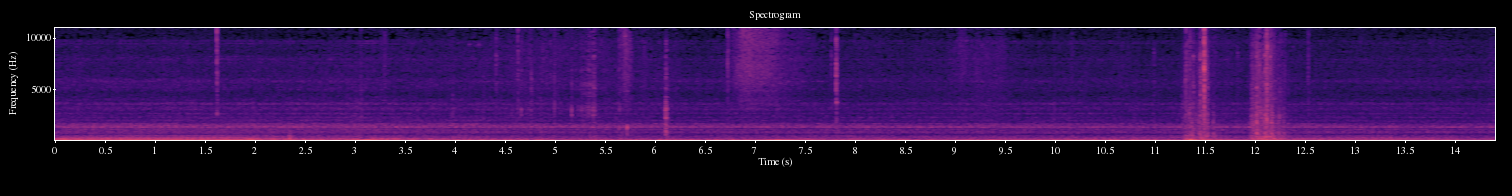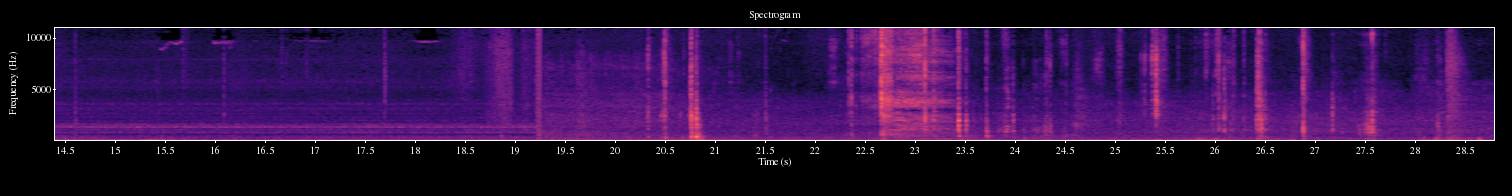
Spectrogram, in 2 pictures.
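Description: Seat Leon FR's tuned petrol engine heard from inside the cabin, running low and steady as the car creeps along at low speed, with two louder thumps about twelve seconds in. In the second half the engine drone thins out and is followed by scattered clicks and a short rattle.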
